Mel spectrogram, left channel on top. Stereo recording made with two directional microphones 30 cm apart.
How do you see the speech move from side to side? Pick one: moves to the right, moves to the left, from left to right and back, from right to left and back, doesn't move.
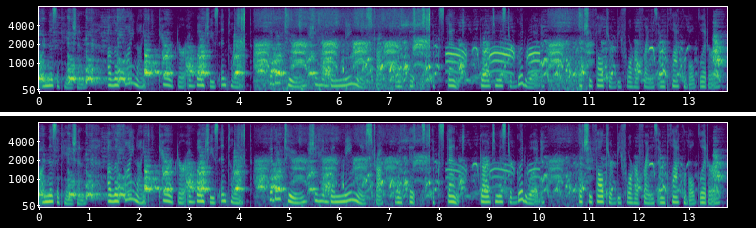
doesn't move.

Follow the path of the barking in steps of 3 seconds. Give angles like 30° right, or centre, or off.
10° left, 10° left, 30° left, 30° left, 30° left.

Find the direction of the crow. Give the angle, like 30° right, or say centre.
70° left.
